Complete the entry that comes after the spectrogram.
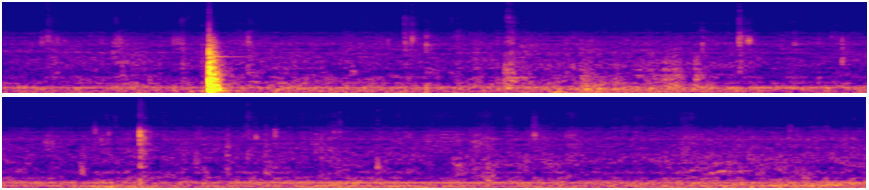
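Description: Close-up eating sounds: someone chewing a mouthful of rice and milkfish eaten by hand, with scattered faint mouth clicks. A single sharp knock about a second in, and a smaller click about five seconds in, over a steady low hum.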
